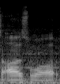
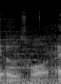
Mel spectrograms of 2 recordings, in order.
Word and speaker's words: Oswalt: My last name's pronounced Oswalt, but a lot of people say Oswalt. I mean, either way is fine.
